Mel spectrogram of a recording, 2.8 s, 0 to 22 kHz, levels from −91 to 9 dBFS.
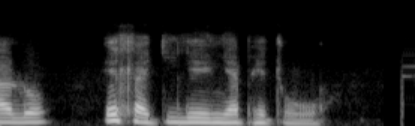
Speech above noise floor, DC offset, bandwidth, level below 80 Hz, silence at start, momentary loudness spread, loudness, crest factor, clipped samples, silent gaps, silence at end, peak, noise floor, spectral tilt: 40 dB; under 0.1%; 7.2 kHz; -60 dBFS; 0 s; 15 LU; -22 LUFS; 18 dB; under 0.1%; none; 0.6 s; -6 dBFS; -61 dBFS; -8.5 dB/octave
